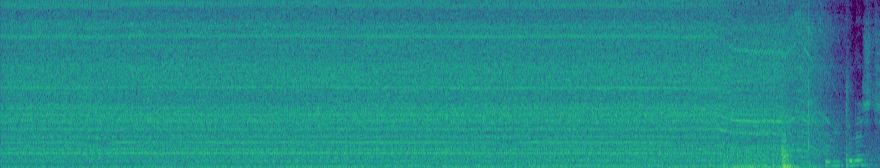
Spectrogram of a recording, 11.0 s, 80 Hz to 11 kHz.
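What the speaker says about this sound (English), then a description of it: "we're gonna be using a 22 millimeter drill bit to drill in circular holes" A power drill with a 22 mm bit bores circular holes into a plastic barrel, a steady loud whine running continuously for about ten seconds before stopping with a few clunks at the end.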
